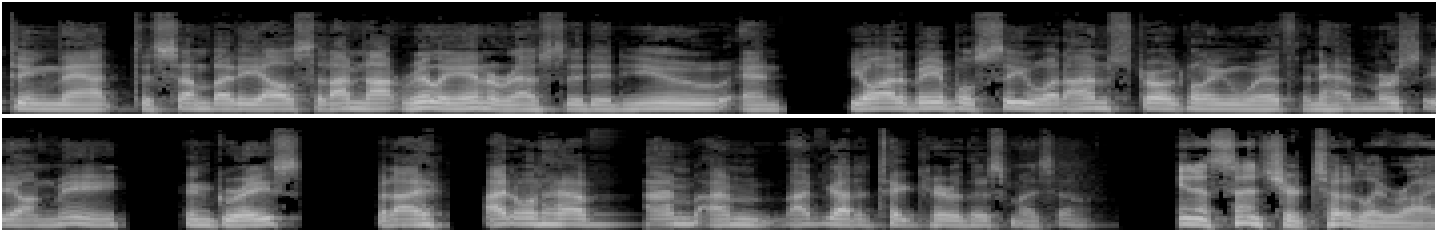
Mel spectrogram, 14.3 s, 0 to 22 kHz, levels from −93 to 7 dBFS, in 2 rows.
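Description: At 10.13 s the stream likely suffered a long network dropout: incoming audio stopped, and about 240 ms of the speech never reached the player. Rather than going quiet, the receiver stretched the last received sound across roughly 236 ms of the gap, heard as a buzzy, fading tone in place of the speech, with no stretch of outright silence. At 10.39 s normal audio resumes, with the missing portion simply skipped over.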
